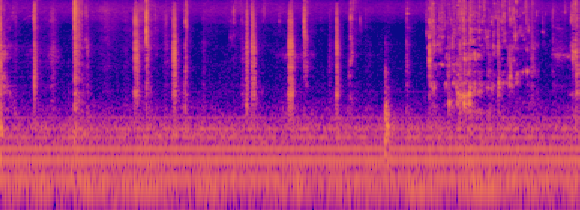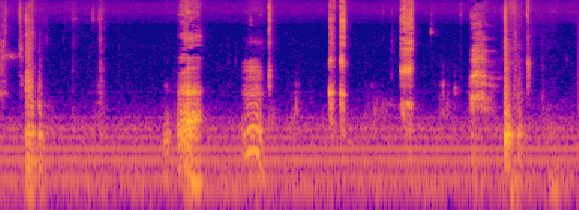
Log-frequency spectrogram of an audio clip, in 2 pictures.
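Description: Eating sounds of crispy pork hock and rice eaten by hand: many small wet mouth clicks and chews over a faint steady hum, with a few louder short mouth noises and thumps in the second half.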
